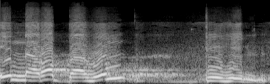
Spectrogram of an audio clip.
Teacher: apabila apa bertemunya mim sukun tersebut dengan ba cuma sekedar menyamarkan tidak dibaca izhar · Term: Ikhfa Syafawi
